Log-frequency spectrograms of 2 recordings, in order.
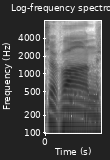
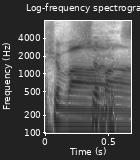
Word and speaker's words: Siobhan: It's Siobhan. Siobhan. She's cool. Looking for an Irish B's are pronounced like V's. Really? The BH is a V sound.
